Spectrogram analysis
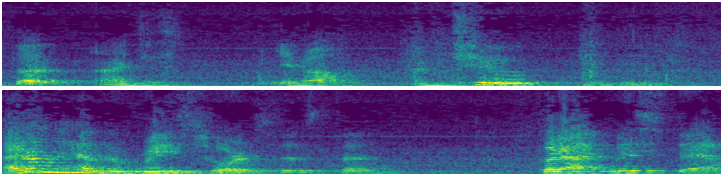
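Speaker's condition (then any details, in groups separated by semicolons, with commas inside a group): Cerebral palsy; from birth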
